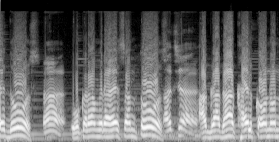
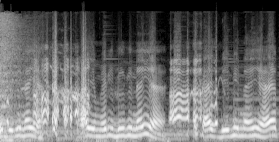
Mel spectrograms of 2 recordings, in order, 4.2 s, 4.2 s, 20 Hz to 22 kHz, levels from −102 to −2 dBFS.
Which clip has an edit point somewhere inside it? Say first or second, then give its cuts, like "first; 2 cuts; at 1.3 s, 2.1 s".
second; 1 cut; at 1.2 s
